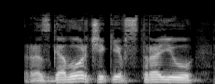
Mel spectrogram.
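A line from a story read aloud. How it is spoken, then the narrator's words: Barked. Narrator (Russian): рявкнул Ватан, оскалившись не хуже лохмача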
